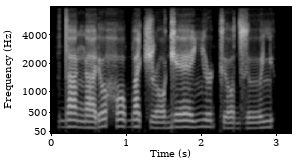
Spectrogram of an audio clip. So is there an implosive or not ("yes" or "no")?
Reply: no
